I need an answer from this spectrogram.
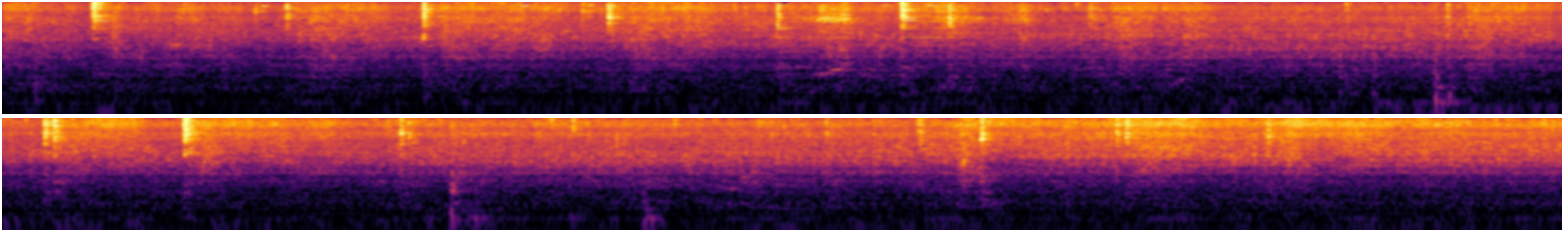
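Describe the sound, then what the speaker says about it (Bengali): Teasel gourd and other vegetables are sautéed and stirred in a pan. A soft, continuous frying hiss carries light, irregular clinks and scrapes of the spoon, heard fairly quietly and without speech. "এবার ভালো করে কষিয়ে নিচ্ছি"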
